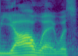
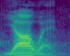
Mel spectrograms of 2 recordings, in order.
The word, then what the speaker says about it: Yahweh: He says his name, Yahweh, is our best way of pronouncing the name of God, Yahweh.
